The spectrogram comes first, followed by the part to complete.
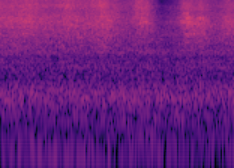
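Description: Paint roller rolling over a painted wall, a steady even scrubbing sound.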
